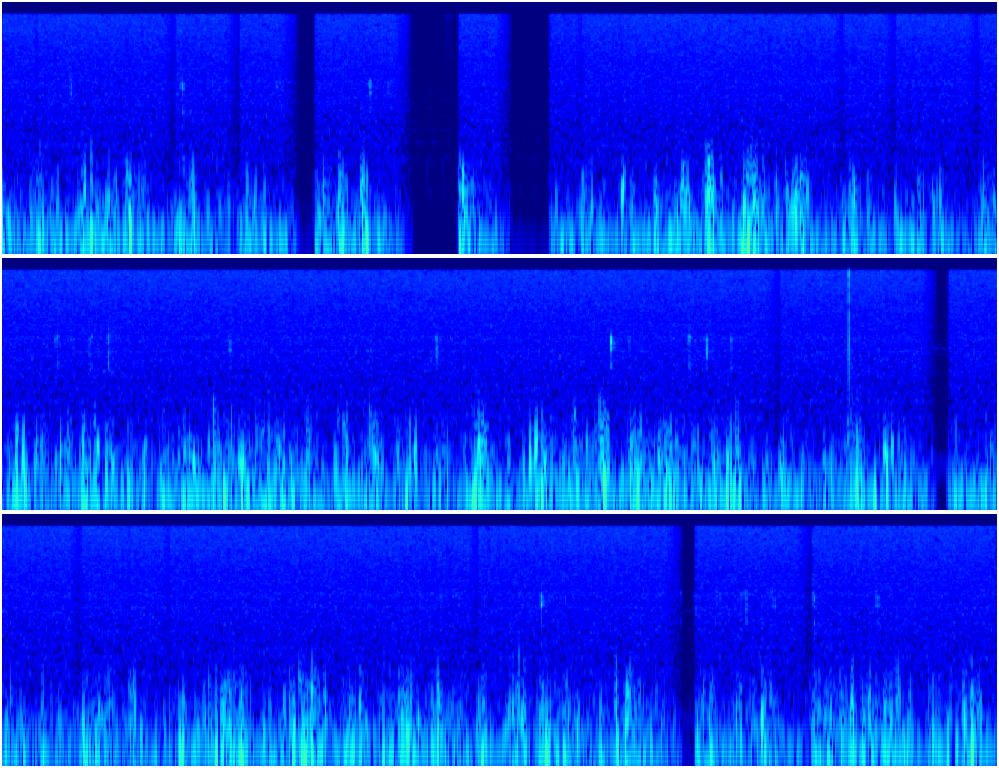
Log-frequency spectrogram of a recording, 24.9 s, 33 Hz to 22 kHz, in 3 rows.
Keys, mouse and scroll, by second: 1.2 scroll down 1, 10.2 scroll down 1, 11.1 scroll up 1, 23.0 scroll down 1, 24.0 scroll up 1.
